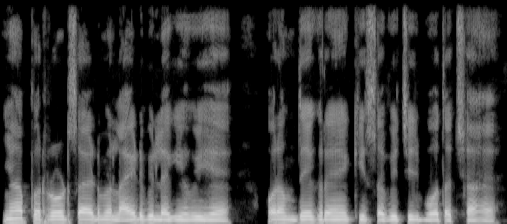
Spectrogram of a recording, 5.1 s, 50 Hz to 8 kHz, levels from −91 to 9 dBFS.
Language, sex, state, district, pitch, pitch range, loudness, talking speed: Hindi, male, Bihar, Supaul, 115 Hz, 110-120 Hz, -14 LUFS, 250 wpm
